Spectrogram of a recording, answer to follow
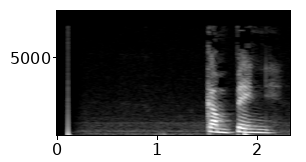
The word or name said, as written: campeny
